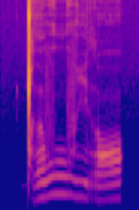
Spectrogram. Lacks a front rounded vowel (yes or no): yes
